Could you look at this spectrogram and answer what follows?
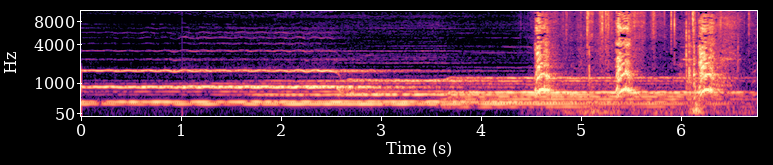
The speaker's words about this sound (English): My dog came down kind of barking at the bedroom door, which is not unusual because he would often come down.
